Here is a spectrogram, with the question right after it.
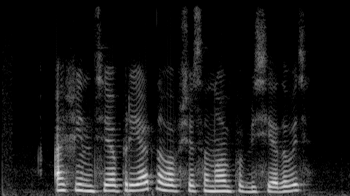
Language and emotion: Russian, neutral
